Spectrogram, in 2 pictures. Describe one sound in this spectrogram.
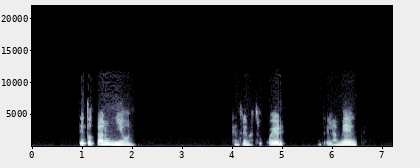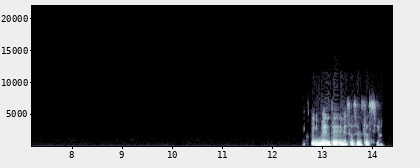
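A woman speaks calmly in short phrases with pauses, close to the microphone.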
